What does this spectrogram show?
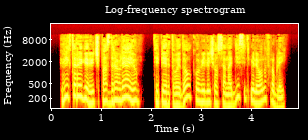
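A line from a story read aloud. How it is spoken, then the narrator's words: Cheerful. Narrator (Russian): весело сказала Ольга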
